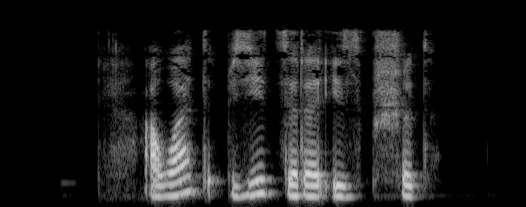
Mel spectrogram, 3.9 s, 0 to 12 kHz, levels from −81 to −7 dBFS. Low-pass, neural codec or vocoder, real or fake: 7.2 kHz; none; real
